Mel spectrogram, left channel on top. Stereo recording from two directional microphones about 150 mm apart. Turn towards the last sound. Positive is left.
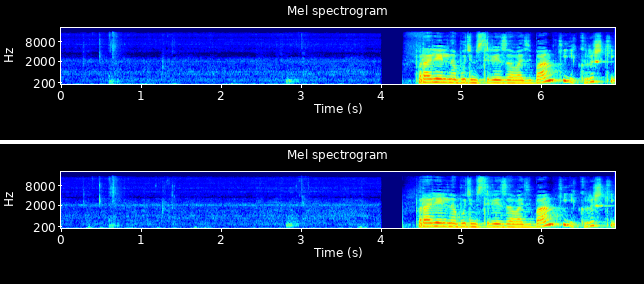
turn(degrees=25)  # may be behind; listen again after turning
